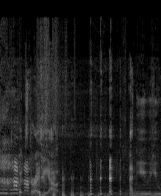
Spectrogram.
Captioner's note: all: laughter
